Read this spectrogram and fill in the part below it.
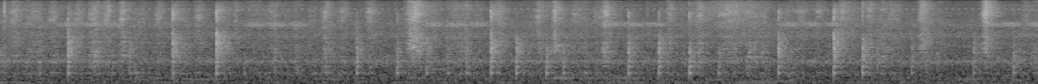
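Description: A pen writing numbers on paper for a maths lesson, close and quiet, with steady rhythmic scratching strokes and little taps repeating throughout, no voice.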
